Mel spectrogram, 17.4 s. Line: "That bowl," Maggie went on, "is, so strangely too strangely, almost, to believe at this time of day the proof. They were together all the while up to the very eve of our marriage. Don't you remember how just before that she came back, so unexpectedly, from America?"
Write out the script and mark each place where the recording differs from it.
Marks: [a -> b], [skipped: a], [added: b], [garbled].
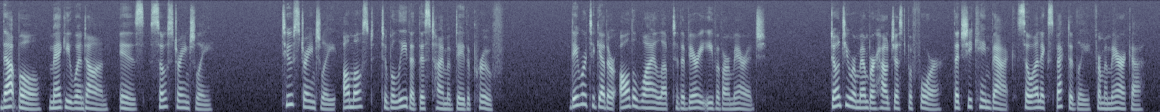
"That bowl," Maggie went on, "is, so strangely too strangely, almost, to believe at this time of day the proof. They were together all the while up to the very eve of our marriage. Don't you remember how just before that she came back, so unexpectedly, from America?"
